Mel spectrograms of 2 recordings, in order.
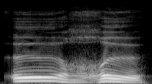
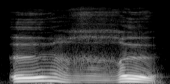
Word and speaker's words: heureux: deux fois heureux donc ne ne regardez pas le h ne regardait pas le x ne regardait pas le eu juste fermer les yeux visualiser c'est cette combinaison heureux heureux et après vous allez voir c'est assez facile à prononcer deuxième chose concernant ce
